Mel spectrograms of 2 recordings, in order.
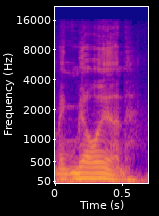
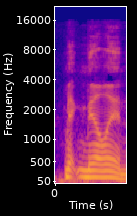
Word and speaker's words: McMillan: race is over we actually pronounce it mcmillion mcmillion McMillan not mcmillion McMillan McMillan McMillan McMillan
